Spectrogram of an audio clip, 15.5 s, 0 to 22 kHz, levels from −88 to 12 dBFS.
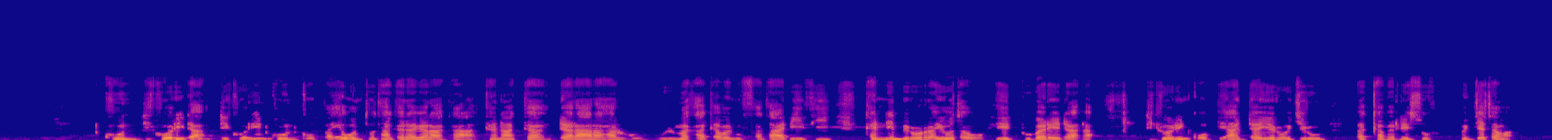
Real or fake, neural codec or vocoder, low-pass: real; none; 9.9 kHz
